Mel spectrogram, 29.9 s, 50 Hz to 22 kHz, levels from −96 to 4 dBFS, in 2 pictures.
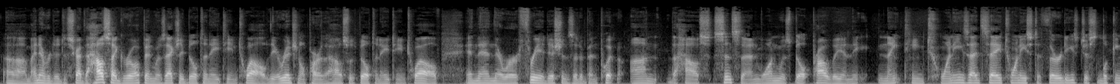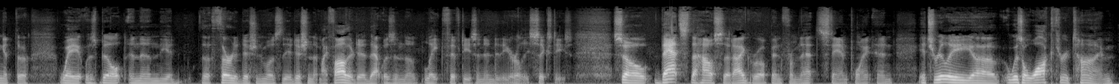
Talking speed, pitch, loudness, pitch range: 215 wpm, 105 Hz, -25 LUFS, 95-115 Hz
